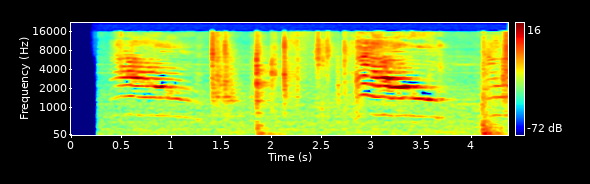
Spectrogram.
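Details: Cat giving two drawn-out meows, each a harmonic wail gliding slightly downward, separated by clicks and light knocking in a small indoor room, with a brief exclamation at the end.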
